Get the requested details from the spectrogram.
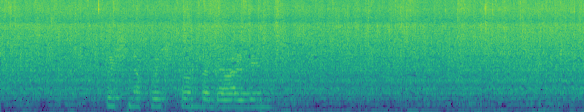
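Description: Food sizzles steadily in a hot frying pan.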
